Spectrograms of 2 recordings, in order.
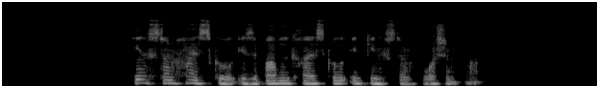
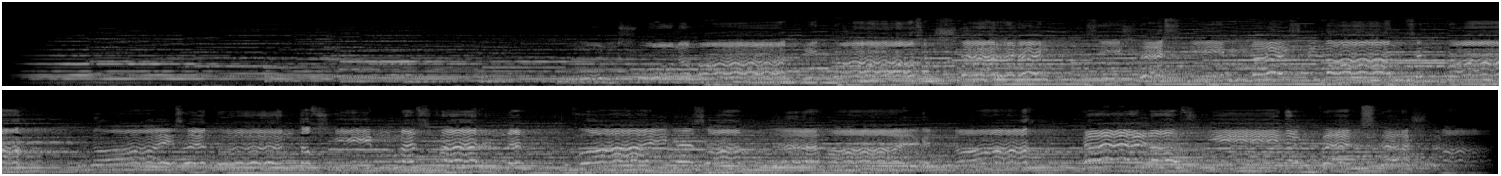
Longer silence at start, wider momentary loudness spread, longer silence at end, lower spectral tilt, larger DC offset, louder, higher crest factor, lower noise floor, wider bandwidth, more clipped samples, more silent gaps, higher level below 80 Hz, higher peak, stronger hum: first, 1.3 s vs 0.25 s; second, 9 LU vs 14 LU; first, 1.15 s vs 0.15 s; about the same, -5.5 dB/octave vs -4.5 dB/octave; neither; second, -36 LUFS vs -23 LUFS; about the same, 18 dB vs 16 dB; first, under -90 dBFS vs -44 dBFS; second, 9.4 kHz vs 10.5 kHz; neither; neither; second, -76 dBFS vs -44 dBFS; second, -18 dBFS vs -8 dBFS; neither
